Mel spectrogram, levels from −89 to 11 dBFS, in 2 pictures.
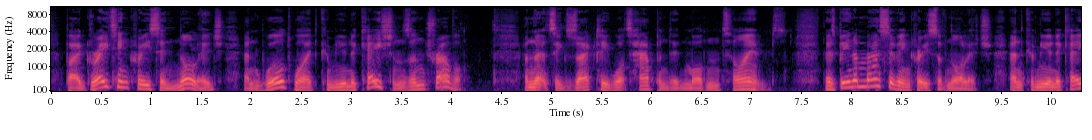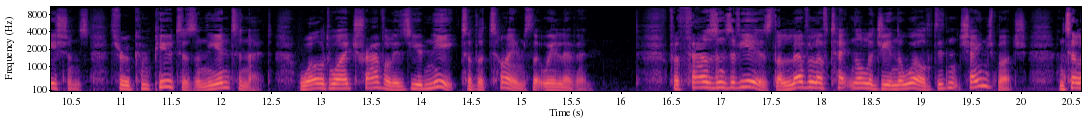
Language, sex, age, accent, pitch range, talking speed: English, male, 50-69, British, 125-200 Hz, 170 wpm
